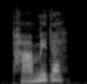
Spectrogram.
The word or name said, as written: parmiddag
